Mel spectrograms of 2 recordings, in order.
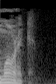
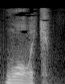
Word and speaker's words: Warwick: Now, of course, you would probably say the same as myself, you know, it's Dionne Warwick. – Yes. – Because it's Warwick. – Warwick. Yeah. – Yeah, because that is the way the Americans would pronounce it. And I was like, why? Because, we know Warwick Castle, don't we? Spelt the same way.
